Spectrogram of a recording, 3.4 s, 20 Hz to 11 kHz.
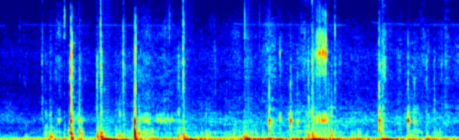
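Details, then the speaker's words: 2023 Kia Forte GT, about 9,000 miles, after spraying WD-40 between metal and plastic of the clutch pedal: soft thumps and clicks as pedal is pumped in and out over low hum, no more squeak. "In and Out guess what problem solved no more squeak"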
